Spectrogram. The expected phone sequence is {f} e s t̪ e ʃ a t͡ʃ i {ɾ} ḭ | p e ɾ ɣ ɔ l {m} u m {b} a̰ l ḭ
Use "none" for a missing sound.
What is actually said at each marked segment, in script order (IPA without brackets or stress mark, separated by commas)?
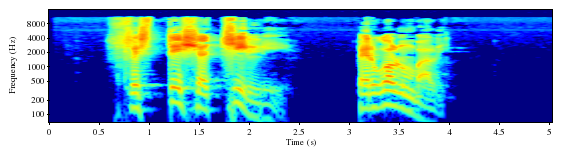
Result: f, l, n, b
